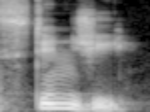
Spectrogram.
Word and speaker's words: stingy: differently example dingi and stingy these two words have the regular n Sound n plus the J like juice together stin G together stingy or d g together dingy this wall is very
